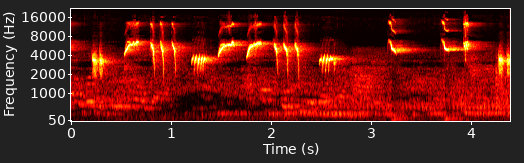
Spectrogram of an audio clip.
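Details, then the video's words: Long-tailed shrike song used as a lure to get other shrikes singing: loud high whistled phrases with sharp clicks, sweeping up then levelling, repeated in fast pairs before sparser notes. "CENDET MACET SUSAH BUNYI PASTI NYAUT KETIKA MENDENGAR TOETAN BURUNG CENDET INI"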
